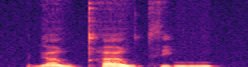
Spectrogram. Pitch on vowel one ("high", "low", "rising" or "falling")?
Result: low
